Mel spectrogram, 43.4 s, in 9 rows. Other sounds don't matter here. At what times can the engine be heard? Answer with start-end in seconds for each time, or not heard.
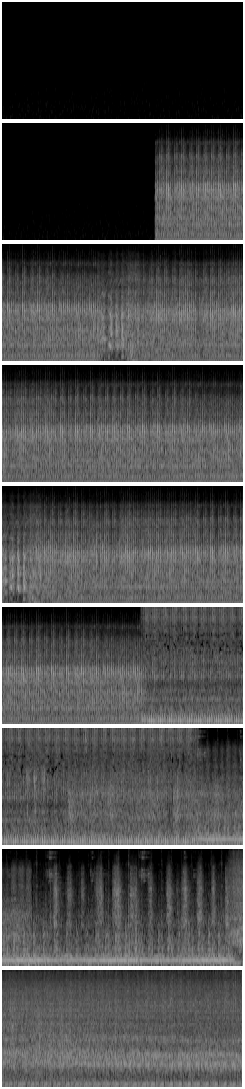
7.8-43.3.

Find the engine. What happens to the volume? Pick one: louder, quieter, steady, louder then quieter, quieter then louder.
steady.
